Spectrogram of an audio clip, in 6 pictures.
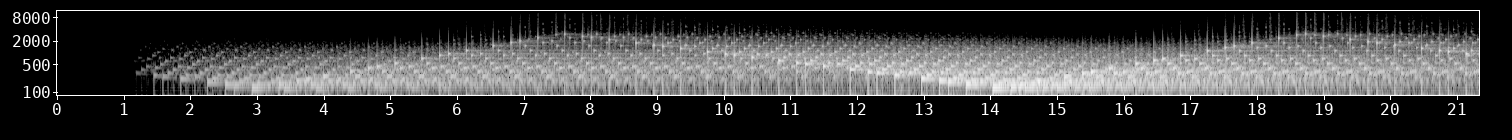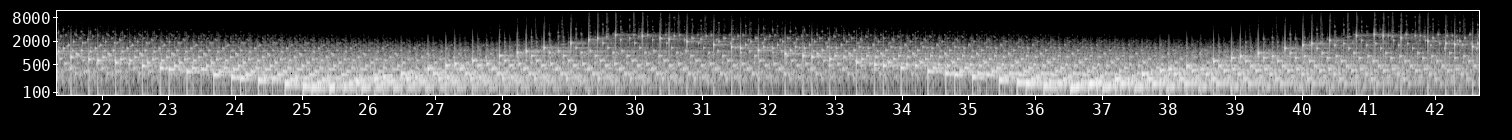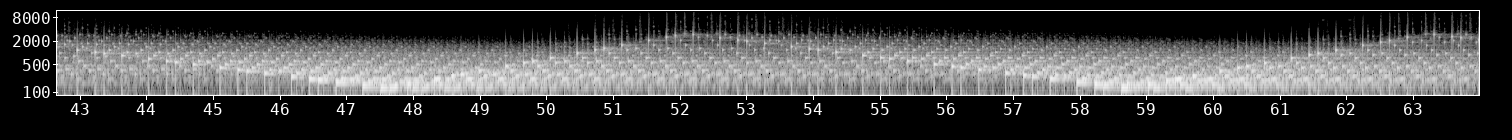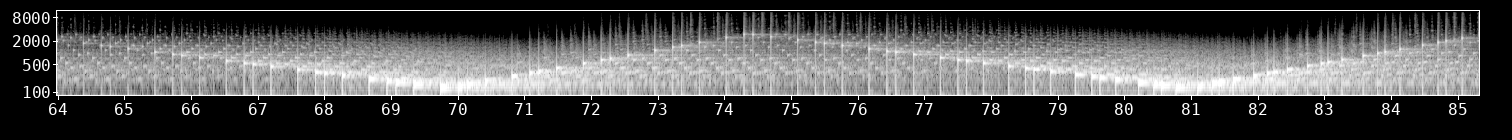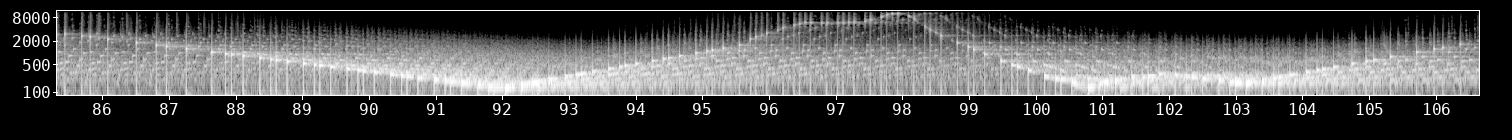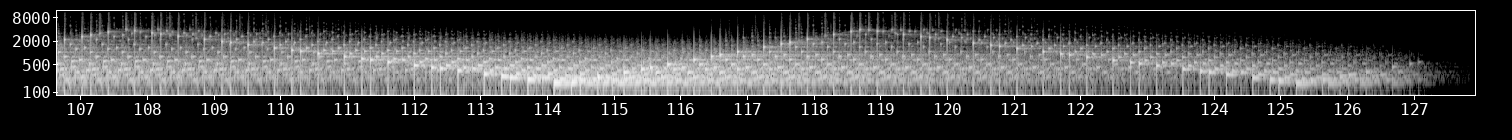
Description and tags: Liquid electronic stream, 08.01.2014
Recorded on the 8th of January 2014 using Cubase 6.5.
Used a Korg Monotribe groovebox, Doepfer A-100 modular synthesizer and a TC Electronic delay with high feedback.
I'm not 100% sure about the Korg Monotribe, but I believe I hear the hihats or noise from it.
It's always nice to hear what projects you use these pieces for.
You can also check out my pond5 profile. Perhaps you find something you like there.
